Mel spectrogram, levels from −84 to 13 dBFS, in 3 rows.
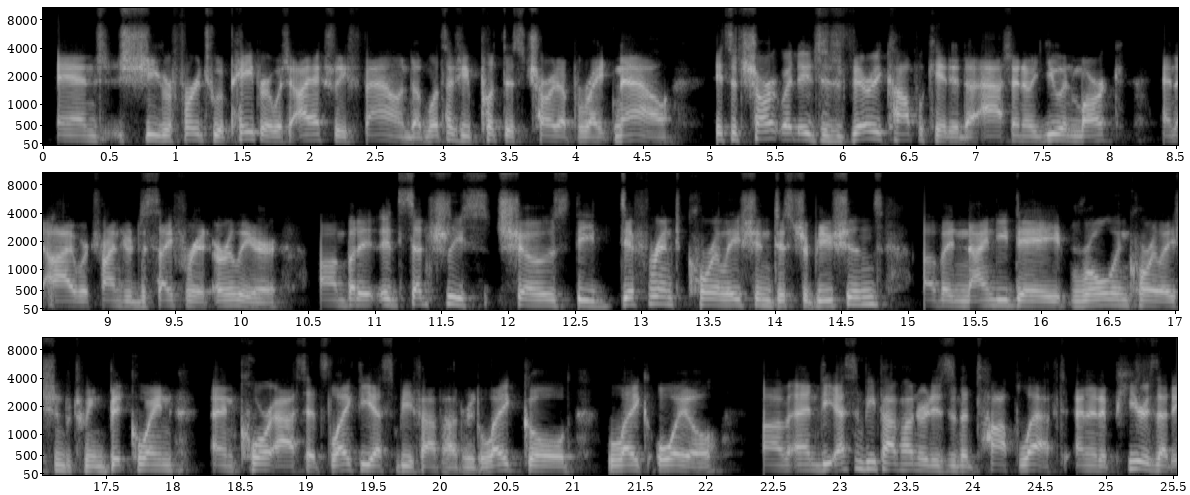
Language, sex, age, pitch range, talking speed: English, male, 20-39, 120-140 Hz, 190 wpm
